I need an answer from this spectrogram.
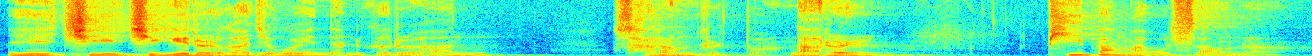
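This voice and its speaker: A middle-aged male pastor preaching a sermon, moving between raised emphatic phrases and soft whispered asides. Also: mid-range voice, big pitch swings, unhurried, creaky.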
